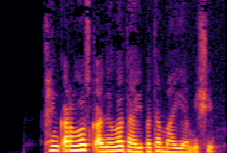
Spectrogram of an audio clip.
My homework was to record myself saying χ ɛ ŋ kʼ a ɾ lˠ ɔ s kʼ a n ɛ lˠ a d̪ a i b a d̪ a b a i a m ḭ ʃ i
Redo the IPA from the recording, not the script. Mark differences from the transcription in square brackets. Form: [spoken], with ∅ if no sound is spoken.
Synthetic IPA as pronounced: χ ɛ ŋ kʼ a ɾ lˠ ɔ s kʼ a n ɛ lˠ a d̪ a i b a d̪ a [m] a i a m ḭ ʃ i

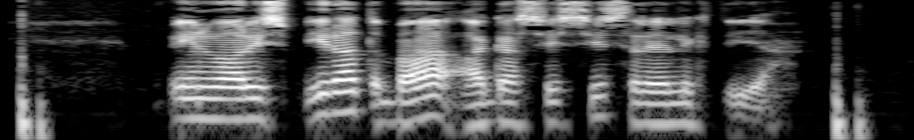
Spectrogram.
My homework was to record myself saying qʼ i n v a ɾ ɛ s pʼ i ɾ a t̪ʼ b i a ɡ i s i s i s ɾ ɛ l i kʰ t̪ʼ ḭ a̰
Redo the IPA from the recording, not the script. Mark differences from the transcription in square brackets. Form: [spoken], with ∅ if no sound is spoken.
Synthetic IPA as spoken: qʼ i n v a ɾ [i] s pʼ i ɾ a t̪ʼ b [a] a ɡ [a] s i s i s ɾ ɛ l i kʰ t̪ʼ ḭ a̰

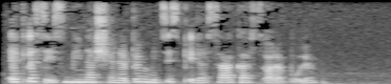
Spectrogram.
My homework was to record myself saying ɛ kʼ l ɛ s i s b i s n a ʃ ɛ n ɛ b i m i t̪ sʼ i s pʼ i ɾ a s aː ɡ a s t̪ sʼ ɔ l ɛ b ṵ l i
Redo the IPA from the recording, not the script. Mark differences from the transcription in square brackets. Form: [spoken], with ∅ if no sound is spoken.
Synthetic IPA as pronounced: ɛ kʼ l ɛ s [iː] s [m] i [∅] n a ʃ ɛ n ɛ b i m i t̪ sʼ i s pʼ i ɾ a s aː ɡ a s t̪ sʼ ɔ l ɛ b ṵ l i

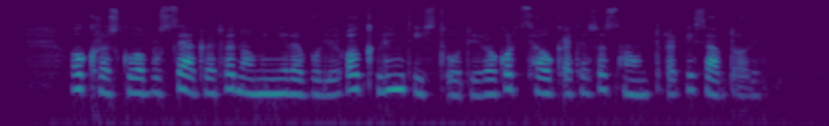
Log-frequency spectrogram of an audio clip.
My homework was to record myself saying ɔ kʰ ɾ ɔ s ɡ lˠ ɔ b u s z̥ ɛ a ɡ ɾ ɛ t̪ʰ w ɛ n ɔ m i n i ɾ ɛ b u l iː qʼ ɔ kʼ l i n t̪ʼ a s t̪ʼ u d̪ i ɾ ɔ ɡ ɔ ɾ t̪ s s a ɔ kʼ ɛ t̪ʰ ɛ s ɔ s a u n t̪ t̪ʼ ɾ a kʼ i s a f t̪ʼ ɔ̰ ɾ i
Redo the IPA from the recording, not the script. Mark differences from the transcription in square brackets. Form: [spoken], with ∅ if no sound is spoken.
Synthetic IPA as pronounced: ɔ kʰ ɾ ɔ s ɡ lˠ ɔ b u s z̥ ɛ a ɡ ɾ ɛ t̪ʰ w ɛ n ɔ m i n i ɾ ɛ b u l iː qʼ ɔ kʼ l i n t̪ʼ [i] s t̪ʼ u d̪ i ɾ ɔ ɡ ɔ ɾ t̪ s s a [u] kʼ ɛ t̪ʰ ɛ s ɔ s a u n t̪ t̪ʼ ɾ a kʼ i s a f t̪ʼ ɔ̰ ɾ i

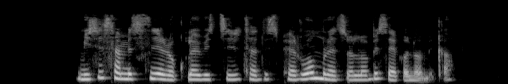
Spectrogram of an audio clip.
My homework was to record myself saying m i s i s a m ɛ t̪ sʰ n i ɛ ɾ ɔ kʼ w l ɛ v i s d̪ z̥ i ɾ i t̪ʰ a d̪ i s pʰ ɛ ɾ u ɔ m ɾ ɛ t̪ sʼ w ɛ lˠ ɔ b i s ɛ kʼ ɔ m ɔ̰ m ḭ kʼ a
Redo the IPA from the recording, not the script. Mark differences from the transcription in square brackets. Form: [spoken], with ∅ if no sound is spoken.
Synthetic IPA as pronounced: m i s i s a m ɛ t̪ sʰ n i ɛ ɾ ɔ kʼ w l ɛ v i s d̪ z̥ i ɾ i t̪ʰ a d̪ i s pʰ ɛ ɾ u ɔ m ɾ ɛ t̪ sʼ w ɛ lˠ ɔ b i s ɛ kʼ ɔ [n] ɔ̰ m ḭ kʼ a

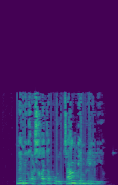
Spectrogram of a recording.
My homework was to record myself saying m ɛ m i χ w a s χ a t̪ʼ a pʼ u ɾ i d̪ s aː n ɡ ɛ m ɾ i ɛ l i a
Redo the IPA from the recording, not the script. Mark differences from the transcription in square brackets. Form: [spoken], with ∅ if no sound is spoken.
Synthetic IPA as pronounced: m ɛ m i χ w a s χ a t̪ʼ a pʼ u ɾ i d̪ [z] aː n ɡ ɛ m ɾ i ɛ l i a

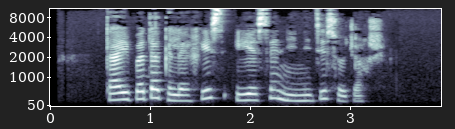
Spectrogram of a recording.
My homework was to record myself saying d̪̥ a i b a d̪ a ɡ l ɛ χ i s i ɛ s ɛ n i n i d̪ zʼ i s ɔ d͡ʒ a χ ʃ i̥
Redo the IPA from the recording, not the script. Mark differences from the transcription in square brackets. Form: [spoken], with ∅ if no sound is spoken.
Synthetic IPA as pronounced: d̪̥ a i b a d̪ a ɡ l ɛ χ i s i ɛ s ɛ n i n i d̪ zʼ i s ɔ d͡ʒ a χ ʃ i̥

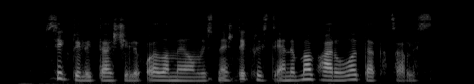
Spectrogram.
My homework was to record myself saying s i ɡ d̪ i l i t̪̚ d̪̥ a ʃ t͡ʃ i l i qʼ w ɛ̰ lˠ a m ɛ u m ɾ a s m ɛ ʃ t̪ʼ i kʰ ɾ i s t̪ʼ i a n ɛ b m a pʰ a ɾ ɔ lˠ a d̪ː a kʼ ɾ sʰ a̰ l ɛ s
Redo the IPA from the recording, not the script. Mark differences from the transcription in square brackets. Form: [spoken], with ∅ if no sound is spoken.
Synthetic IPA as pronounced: s i ɡ d̪ i l i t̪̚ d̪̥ a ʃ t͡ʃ i l i qʼ w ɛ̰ lˠ a m ɛ [ɔ] m ɾ [i] s [n] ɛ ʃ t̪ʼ i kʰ ɾ i s t̪ʼ i a n ɛ b m a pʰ a ɾ [u] lˠ a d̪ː a kʼ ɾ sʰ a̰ l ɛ s

